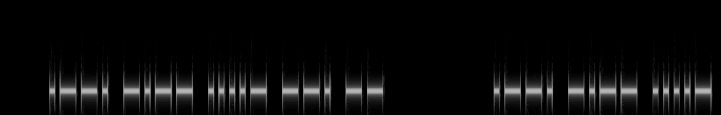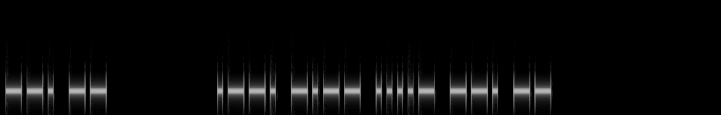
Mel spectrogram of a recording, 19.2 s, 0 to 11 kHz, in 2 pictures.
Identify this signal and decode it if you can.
Morse code, heard as a keyed tone, about 17 wpm, 700 Hz. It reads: PY4GM PY4GM PY4GM
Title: DXCC-100 Call Signs - 5 Characters - Repeated 3x - 17wpm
